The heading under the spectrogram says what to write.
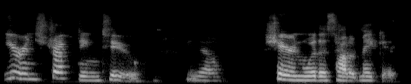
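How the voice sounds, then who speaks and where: A woman's voice: medium pitch, lively intonation, normal speed. A woman in her fifties joining a sewing livestream, chatting and cheering on the host. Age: 50s. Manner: encouraging, laughs easily. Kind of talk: casual chat. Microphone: phone.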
